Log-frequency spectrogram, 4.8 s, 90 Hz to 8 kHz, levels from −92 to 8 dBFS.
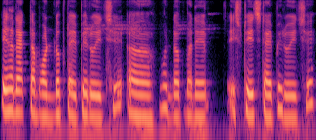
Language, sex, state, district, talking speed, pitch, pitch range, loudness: Bengali, female, Odisha, Khordha, 150 wpm, 200 Hz, 190-220 Hz, -17 LUFS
